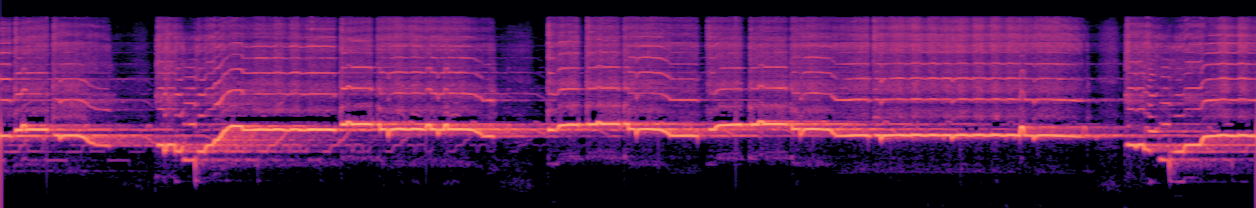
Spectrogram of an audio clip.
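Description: Background music: a solo high-pitched flute melody with sliding notes and no accompaniment, played in phrases with short breaks about a second and a half in, around five seconds in, and near the end.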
